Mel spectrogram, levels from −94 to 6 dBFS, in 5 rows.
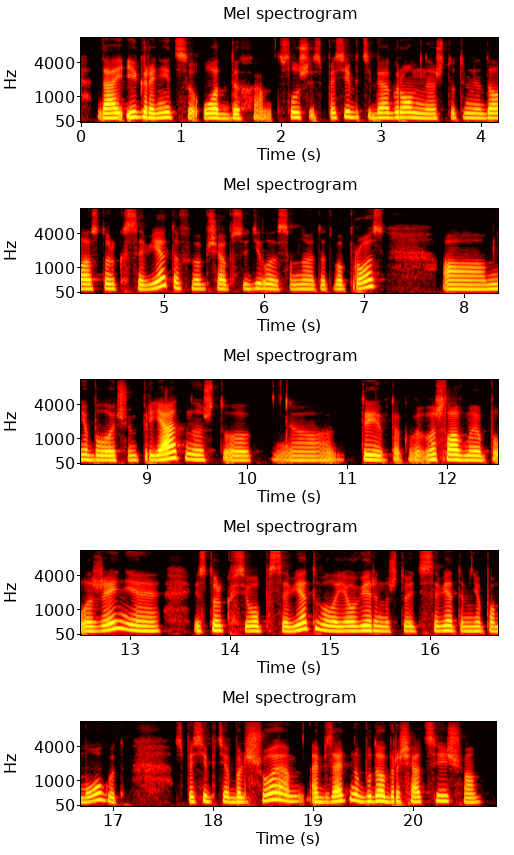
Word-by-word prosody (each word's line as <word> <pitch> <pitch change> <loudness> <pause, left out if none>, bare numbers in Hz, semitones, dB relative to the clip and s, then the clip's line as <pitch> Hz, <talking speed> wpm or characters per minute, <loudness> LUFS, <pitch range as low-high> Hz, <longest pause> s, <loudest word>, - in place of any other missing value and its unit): да, 180 0 +6
и 200 +3 +3
границы 200 -1 +2
отдыха. 170 -2 0
Слушай, 195 -2 -2
спасибо 200 +2 -3
тебе 190 0 -1
огромное, 190 -2 +1
что 170 - -8
ты 185 - -10
мне 180 -1 -1
дала 180 +1 +3
столько 185 0 -4
советов 210 - +1
и - - -3
вообще 180 +1 -3
обсудила 185 +1 -2
со 175 +2 -10
мной 175 0 -2
этот 170 +1 -9
вопрос. 210 +11 0 0.6
Э, 175 -1 0
мне 180 +3 0
было 175 -1 +1
очень 175 +1 -3
приятно, 195 +2 +4
что, 170 -2 -3 0.2
э, 170 0 -5 0.3
ты 190 -3 +4
так 175 - -9
в - - -4
вошла 195 0 +4
в 180 - -1
моё 175 -1 +1
положение 190 - +1 0.3
и - - -2
столько 195 +1 -1
всего 185 0 0
посоветовала. 195 +4 +1
Я 180 +1 +2
уверена, 185 -1 +2
что 170 +1 -7
эти 175 -1 -7
советы 185 -1 -1
мне 175 0 -2
помогут. 180 +4 -1 0.5
Спасибо 190 +1 -3
те 190 - -2
большое. 200 +5 +2
Обязательно 195 +7 +1
буду 200 +2 +2
обращаться 190 0 0
ещё. 180 -5 -3
185 Hz, 155 wpm, -23 LUFS, 175-200 Hz, 0.6 s, да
